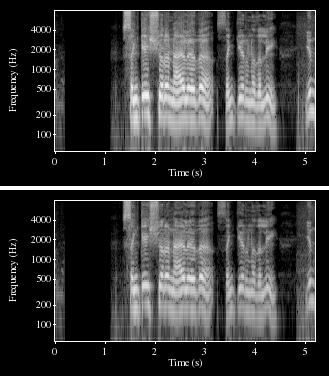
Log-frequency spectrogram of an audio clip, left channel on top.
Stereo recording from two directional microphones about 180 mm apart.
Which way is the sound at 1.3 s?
25° left (ahead or behind).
